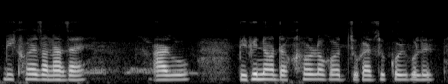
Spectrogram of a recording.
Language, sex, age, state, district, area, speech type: Assamese, female, 45-60, Assam, Golaghat, rural, spontaneous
